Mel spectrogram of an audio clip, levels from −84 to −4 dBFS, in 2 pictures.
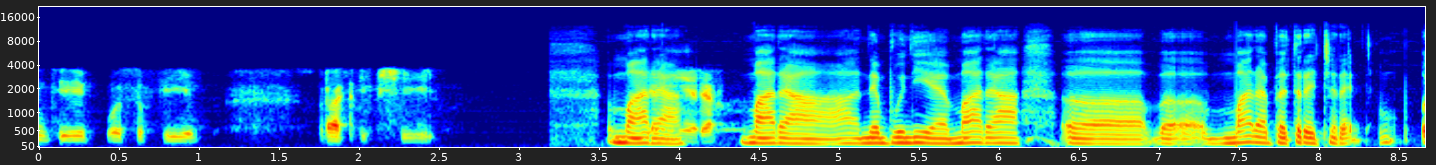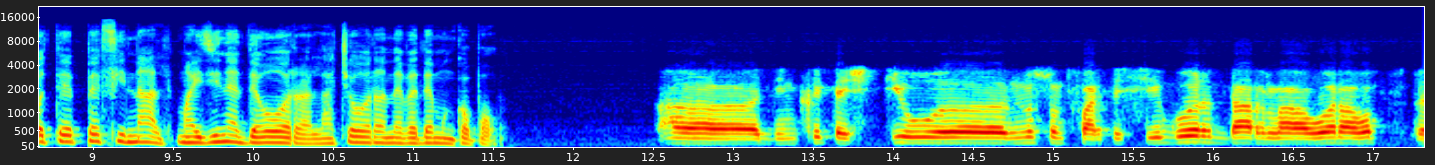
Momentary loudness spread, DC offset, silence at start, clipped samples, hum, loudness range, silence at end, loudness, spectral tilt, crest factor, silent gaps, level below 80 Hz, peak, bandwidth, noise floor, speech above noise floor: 17 LU; under 0.1%; 0 s; under 0.1%; none; 9 LU; 0 s; -18 LUFS; -6 dB/octave; 16 dB; none; -60 dBFS; -2 dBFS; 13.5 kHz; -71 dBFS; 53 dB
